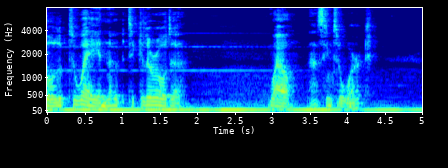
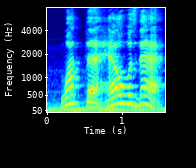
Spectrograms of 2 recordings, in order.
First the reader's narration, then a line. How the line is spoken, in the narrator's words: Shiny Suit screeched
